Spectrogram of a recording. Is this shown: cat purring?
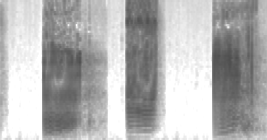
no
